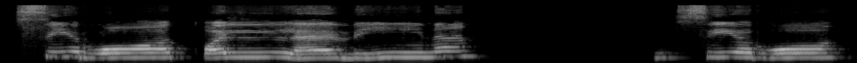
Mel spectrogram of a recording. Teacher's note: سواد کو پور کرنا ہے، مگر زیر ہے تو گول نہیں کر دینا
